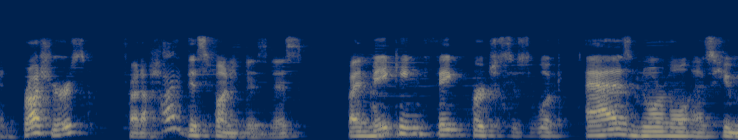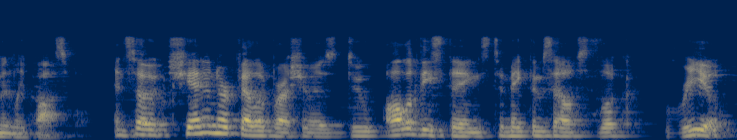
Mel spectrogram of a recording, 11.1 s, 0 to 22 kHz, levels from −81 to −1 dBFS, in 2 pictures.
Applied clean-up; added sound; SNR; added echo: neural mask model DeepFilterNet 3.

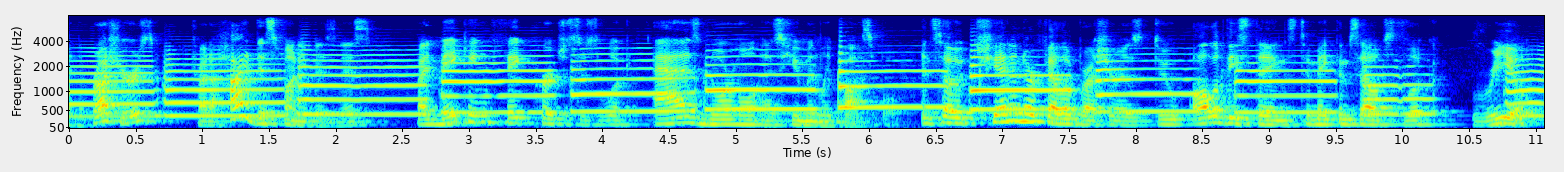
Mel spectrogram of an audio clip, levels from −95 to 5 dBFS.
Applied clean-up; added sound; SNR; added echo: none; Trumpet; -2 dB; reverberation time 0.5 s.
